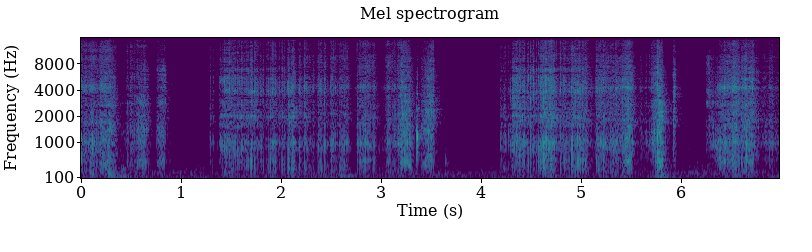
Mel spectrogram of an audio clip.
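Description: A long pointed nail scratches deep grooves into a solid, porous green floral foam block held in the hand, and crumbs fall off. The sound is a dry, bright, crumbly scraping in quick bursts of strokes separated by brief silent pauses, with almost no low end and very little ring after each stroke.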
